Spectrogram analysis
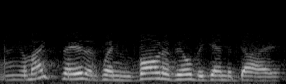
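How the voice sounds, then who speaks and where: A woman's voice: mid-range voice, breathy edge, lightly acted. An actress playing a brash, chatty young vaudeville showgirl in a 1950s radio drama. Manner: chatty, brassy, quick to snap. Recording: tinny old radio broadcast with faint hiss.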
